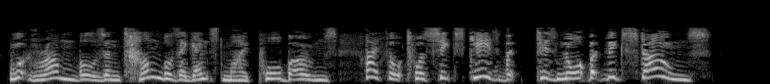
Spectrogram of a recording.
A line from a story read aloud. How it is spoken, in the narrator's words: he cried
